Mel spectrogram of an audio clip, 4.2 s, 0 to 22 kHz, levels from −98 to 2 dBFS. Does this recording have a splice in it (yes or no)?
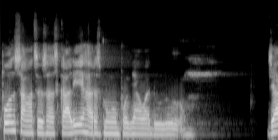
no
